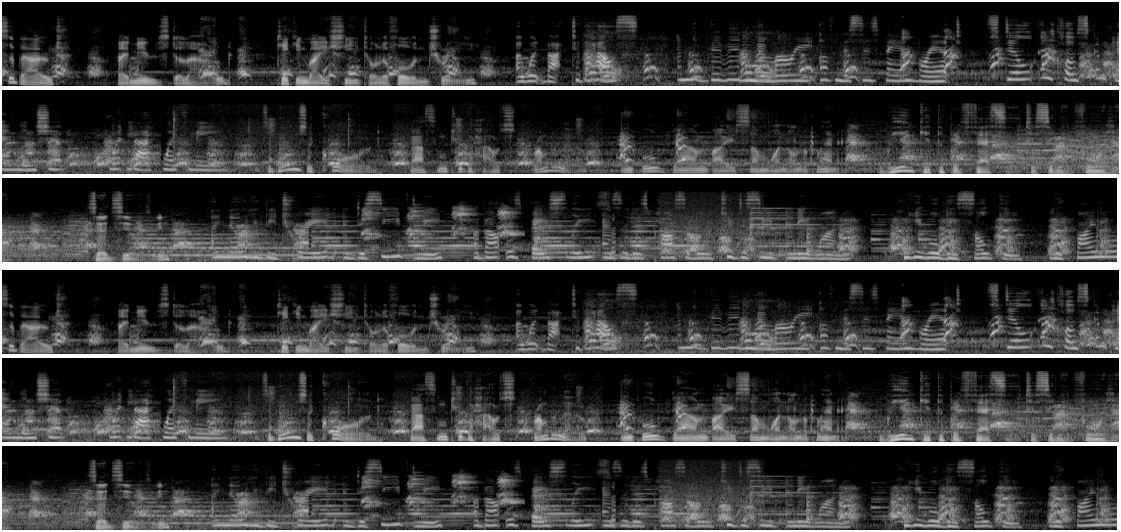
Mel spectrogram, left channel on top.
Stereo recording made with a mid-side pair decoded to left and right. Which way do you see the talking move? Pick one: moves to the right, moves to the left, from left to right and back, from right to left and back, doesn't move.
from left to right and back.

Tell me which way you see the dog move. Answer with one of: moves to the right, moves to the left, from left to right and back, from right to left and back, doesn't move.
doesn't move.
